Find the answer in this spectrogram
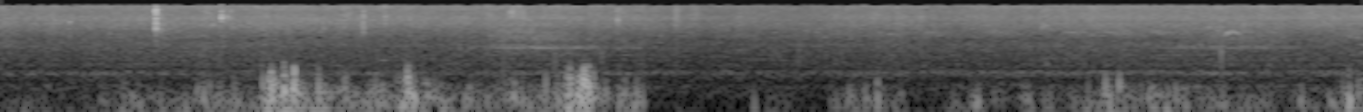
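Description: Honey bees give a low, steady droning buzz, with louder swells as individual bees pass close.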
